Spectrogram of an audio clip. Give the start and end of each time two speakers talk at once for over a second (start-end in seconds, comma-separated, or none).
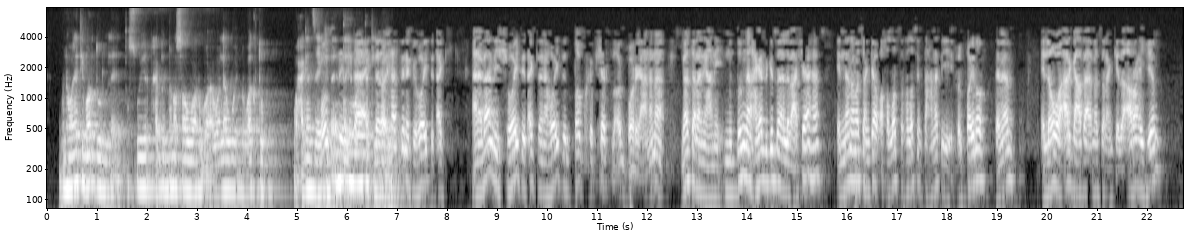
5.5-7.0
